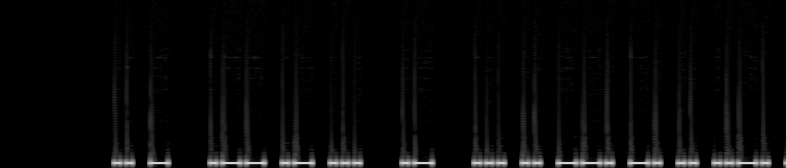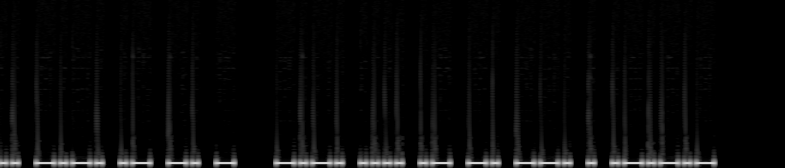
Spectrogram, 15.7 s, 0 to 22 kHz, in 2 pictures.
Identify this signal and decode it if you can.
Morse code, heard as a keyed tone, about 21 wpm, 700 Hz. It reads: IT WAS A SIGNIFICANT CHANGE.
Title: Sentences from Top 1000 Words - Review Part 6 - 20wpm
